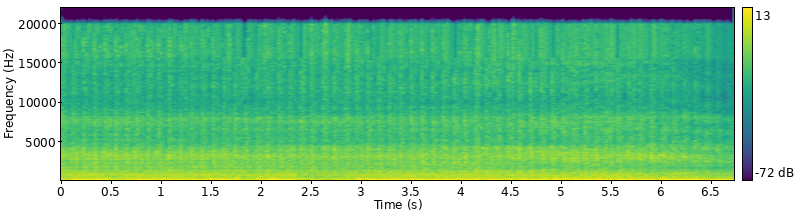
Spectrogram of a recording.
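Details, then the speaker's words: 1956 Ford 640 tractor at first start in years, after draining the tank and freeing a stuck carburetor float: low, steady rumble with an even beat, no knocks or misses; running normally, though black smoke and the oil pressure gauge was not reading. "okay guys it ran pretty good this gauge on the oil pressure is not reading so that's why I shut it down I'm not sure if it's the gauge broken but I don't want to risk it but overall it sounded like it was running pretty good"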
